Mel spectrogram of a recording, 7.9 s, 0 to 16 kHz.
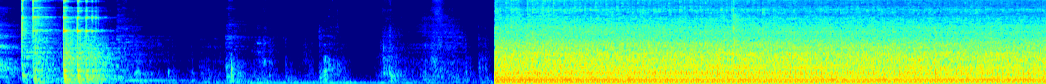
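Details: Craftsman M230 lawn mower after a no-start carburetion fix, new spark plug and full service: after some tool clinks it settles into a smooth, even, steady run with no misses or surging.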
